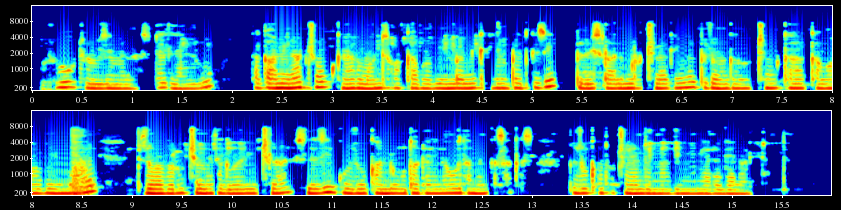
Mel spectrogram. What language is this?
Amharic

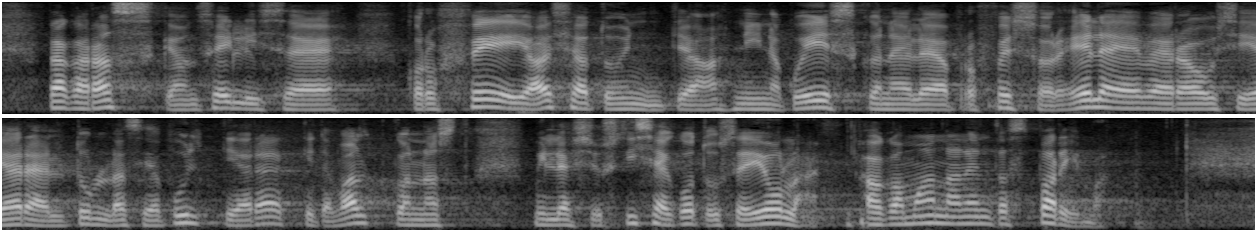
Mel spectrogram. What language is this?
Estonian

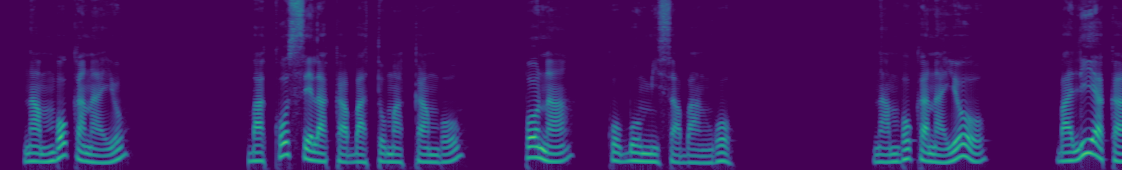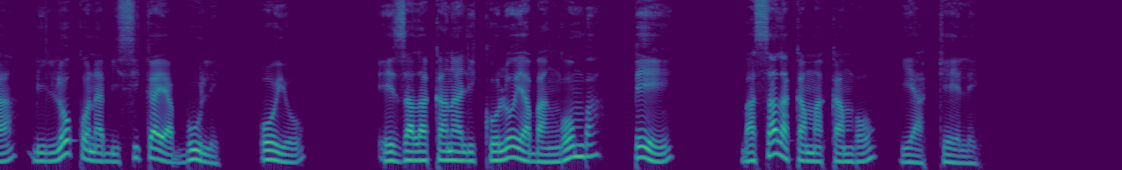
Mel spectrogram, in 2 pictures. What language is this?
Lingala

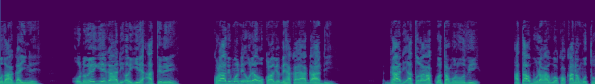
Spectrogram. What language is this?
Kikuyu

